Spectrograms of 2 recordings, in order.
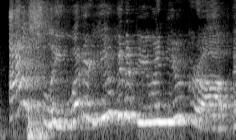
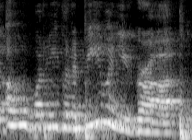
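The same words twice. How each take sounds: First: Put-on high, sing-song adult-to-child question; gushing neighbor lady. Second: Said in the usual way. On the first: New neighbor's wife asking a little girl, gushing. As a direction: imitate a grown-up cooing at a kid.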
